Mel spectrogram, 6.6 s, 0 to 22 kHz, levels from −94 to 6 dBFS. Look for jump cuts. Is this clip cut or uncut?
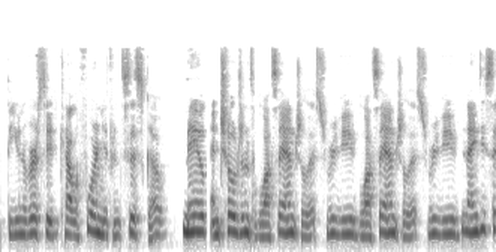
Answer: cut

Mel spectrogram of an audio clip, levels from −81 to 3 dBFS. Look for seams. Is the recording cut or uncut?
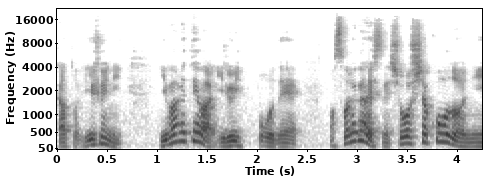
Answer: uncut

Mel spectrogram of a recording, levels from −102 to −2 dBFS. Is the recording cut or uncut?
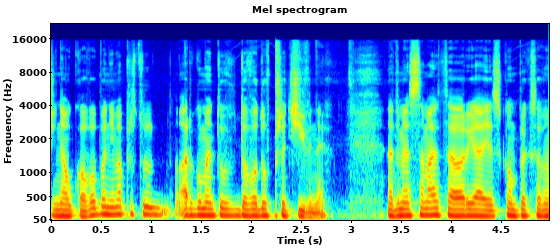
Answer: uncut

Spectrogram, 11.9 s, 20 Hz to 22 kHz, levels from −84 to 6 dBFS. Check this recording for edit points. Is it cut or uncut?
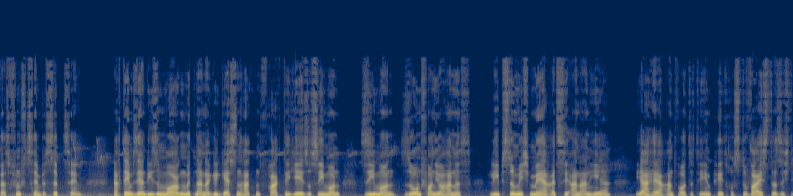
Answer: uncut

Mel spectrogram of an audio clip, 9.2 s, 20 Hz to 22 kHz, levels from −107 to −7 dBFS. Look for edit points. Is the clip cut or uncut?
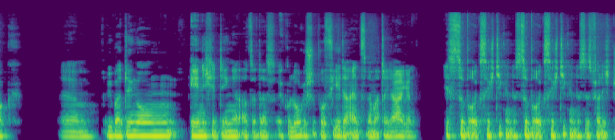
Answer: cut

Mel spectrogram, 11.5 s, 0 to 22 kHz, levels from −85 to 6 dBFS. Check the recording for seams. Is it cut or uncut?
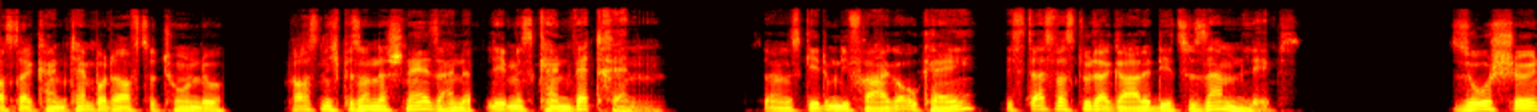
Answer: cut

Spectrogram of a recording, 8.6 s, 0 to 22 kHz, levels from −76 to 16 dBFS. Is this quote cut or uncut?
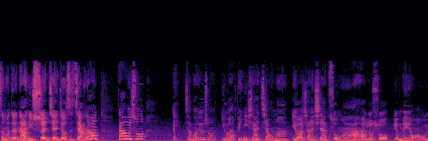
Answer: uncut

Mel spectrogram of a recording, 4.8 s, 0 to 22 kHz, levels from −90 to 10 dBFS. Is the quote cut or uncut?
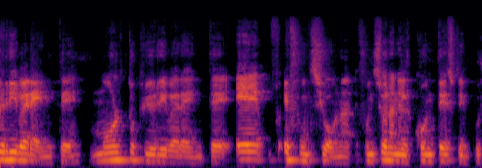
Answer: uncut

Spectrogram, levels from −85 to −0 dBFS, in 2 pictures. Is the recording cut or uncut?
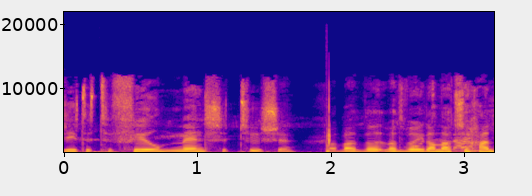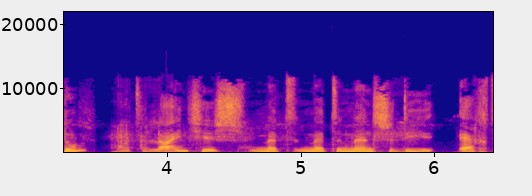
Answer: uncut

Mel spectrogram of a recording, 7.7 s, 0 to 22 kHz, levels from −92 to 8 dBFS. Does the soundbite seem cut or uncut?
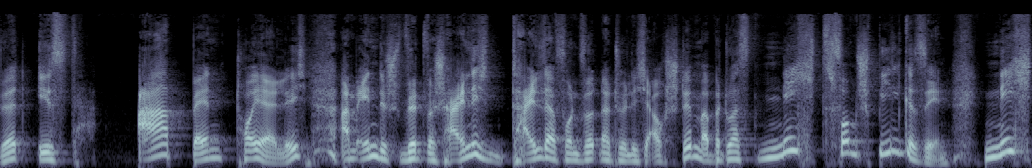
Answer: uncut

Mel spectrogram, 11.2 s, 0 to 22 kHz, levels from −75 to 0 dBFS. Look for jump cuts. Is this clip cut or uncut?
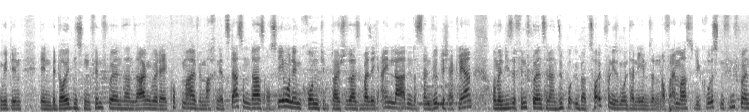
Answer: uncut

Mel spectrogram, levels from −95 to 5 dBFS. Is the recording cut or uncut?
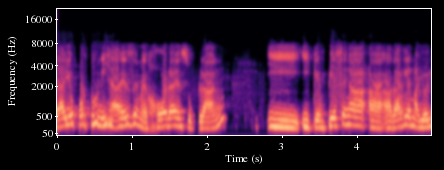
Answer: uncut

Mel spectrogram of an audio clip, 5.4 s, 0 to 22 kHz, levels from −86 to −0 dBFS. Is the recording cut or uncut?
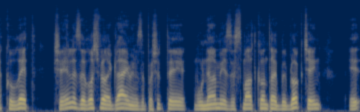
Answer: cut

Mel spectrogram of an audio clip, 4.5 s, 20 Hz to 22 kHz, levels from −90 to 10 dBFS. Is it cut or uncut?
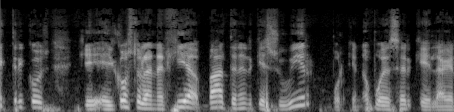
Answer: cut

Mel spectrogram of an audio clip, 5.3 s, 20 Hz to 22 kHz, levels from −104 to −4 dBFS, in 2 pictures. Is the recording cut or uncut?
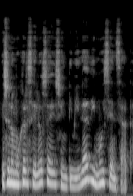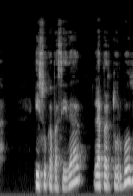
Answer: uncut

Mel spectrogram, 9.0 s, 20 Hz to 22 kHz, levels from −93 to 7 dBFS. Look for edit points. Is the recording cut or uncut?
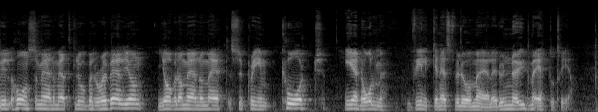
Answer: uncut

